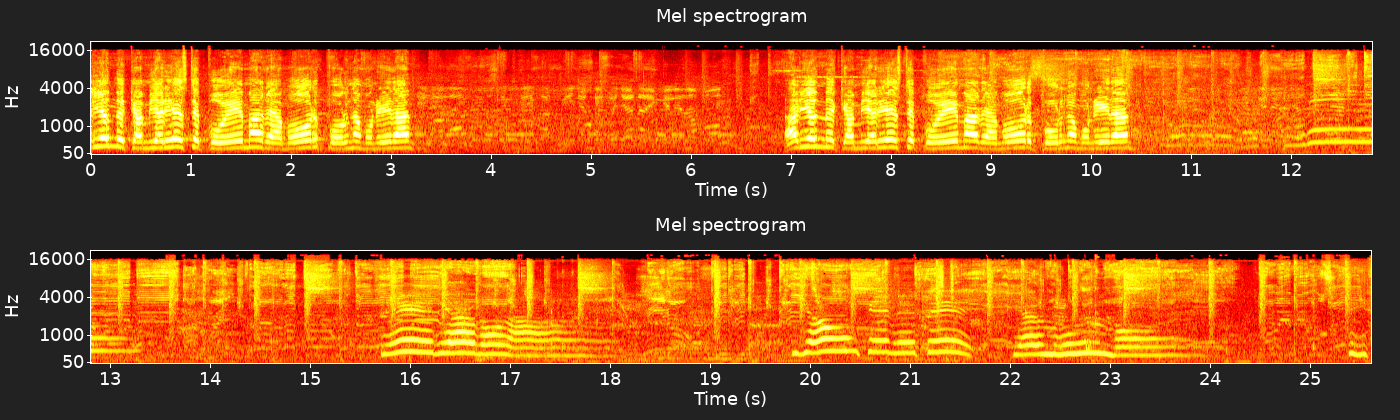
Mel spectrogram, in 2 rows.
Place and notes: Av 2 Ote, Centro histórico de Puebla, Puebla, Pue., Mexique - Puebla - Mexique
Puebla - Mexique
Ambiance rue 5 de Mayo
Puebla, México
